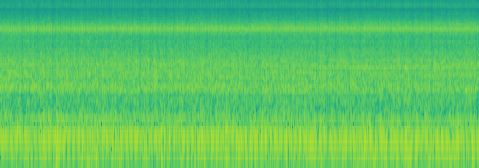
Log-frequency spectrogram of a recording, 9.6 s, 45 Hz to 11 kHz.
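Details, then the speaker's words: 1974 Chevy Nova, bought cheap and first start with fuel poured into the carburetor bowls: fast, steady idle well above normal with a hissing intake note, heavy smoke; owner first thinks idle was cranked up, then sees the choke still on. "why'd they crank it up like that i see it's the uh the choke is still on"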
